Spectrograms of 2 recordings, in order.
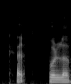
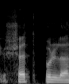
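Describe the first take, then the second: First: The word starts with a hard k sound. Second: The word starts with a soft sh sound. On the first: The speaker calls it wrong. "nicht Köttbullar beim IKEA" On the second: The speaker calls it right. "So wie Köttbullar"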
